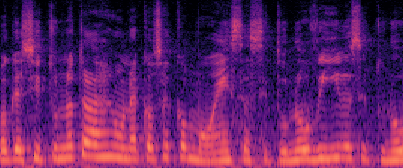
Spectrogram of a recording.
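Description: A woman's fairly high, somewhat breathy voice with a dark, mellow tone, ordinary pitch variation and a very fast pace. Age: 40s. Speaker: journalist. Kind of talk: casual chat.

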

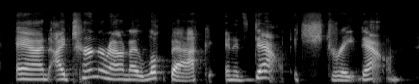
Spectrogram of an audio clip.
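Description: Energetic and lively in intonation, a woman with a fairly high, bright, sharp voice speaks at a moderate pace, the sound dry and close with no echo and the background quiet. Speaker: network marketing entrepreneur and podcast host. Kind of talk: motivational solo podcast talk.

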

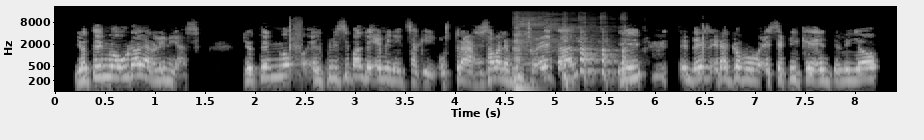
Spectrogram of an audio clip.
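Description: A man's high-pitched voice at a very fast pace, with ordinary pitch variation and a dry, close sound with no echo, over music in the background. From Spain (Valencia). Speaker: entrepreneur. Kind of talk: interview.

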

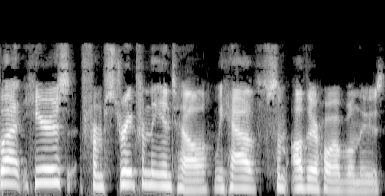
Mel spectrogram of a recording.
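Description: A man with an unremarkable speaking voice, fairly high-pitched and at a fairly quick pace. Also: quiet background. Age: 20s. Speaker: podcast host. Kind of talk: casual chat.

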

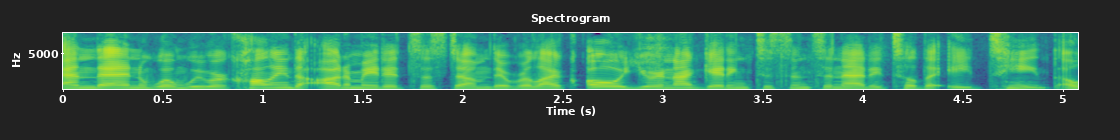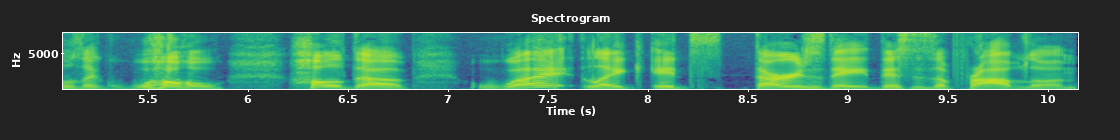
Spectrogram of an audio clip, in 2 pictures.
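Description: The recording is very clean, with a silent background. A woman with a normal speaking voice and medium pitch talks at a moderate pace. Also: ordinary pitch variation. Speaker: radio show producer. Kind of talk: casual chat.

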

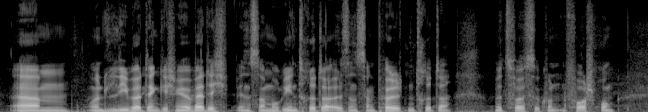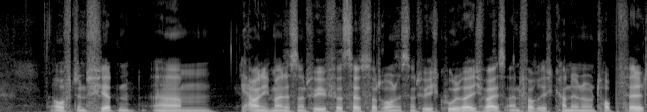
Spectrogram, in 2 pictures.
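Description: A man talks with a very deep, low pitch at a fairly quick pace. His intonation is monotone and flat. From Germany, Weinheim (Baden-Württemberg, Odenwald edge). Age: 20s. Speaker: professional triathlete. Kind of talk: interview. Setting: training camp on Lanzarote.

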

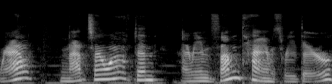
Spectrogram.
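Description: A squeaky, put-on character voice, fairly high in pitch, swings very widely at a moderate pace over music in the background.

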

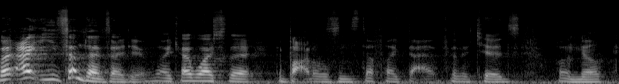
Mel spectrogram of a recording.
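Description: Somewhat breathy, the voice moves at a moderate pace with lively intonation and big swings in loudness. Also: man, medium pitch for a man. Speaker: podcast co-host. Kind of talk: casual chat between couple, podcast.

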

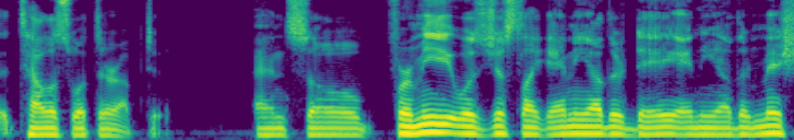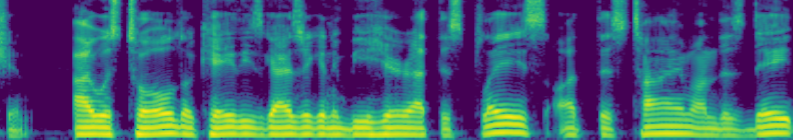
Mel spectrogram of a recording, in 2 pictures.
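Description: Over a silent background in a very clean, dry, close recording with no echo, a man with an unremarkable speaking voice talks at a moderate pace, his pitch fairly low and his intonation fairly even. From Canada, Indian background. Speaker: former counter-terrorism undercover operative. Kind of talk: casual interview.

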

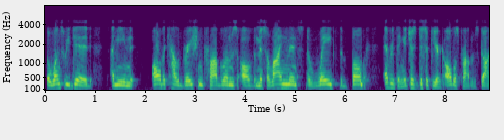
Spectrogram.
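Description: Using an unremarkable speaking voice, a man speaks at medium pitch and a moderate pace with ordinary pitch variation. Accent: Canadian. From Canada. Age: young. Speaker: inventor and startup founder. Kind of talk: interview.

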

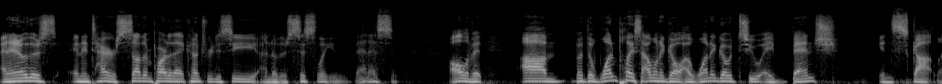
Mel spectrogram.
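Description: On a very clean recording with a silent background, a man talks fairly quickly in a normal speaking voice, medium in pitch with ordinary pitch variation. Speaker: radio host. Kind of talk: casual sports talk.

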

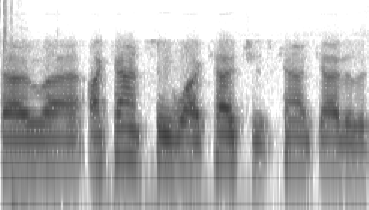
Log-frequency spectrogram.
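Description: At a moderate pace, a man with fairly high pitch speaks in a monotone, flat intonation. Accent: Australian. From Australia. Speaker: rugby commentator. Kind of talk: casual chat.

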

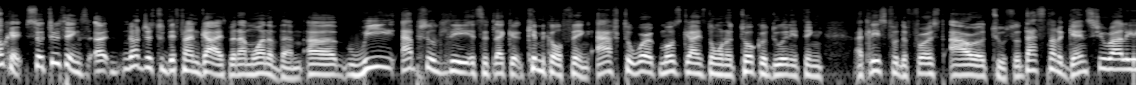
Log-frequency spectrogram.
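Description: On a very clean recording with a silent background and a dry, close sound with no echo, a man speaks at medium pitch and a fairly quick pace with lively intonation. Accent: strong French. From Paris, France. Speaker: radio relationship advice host.

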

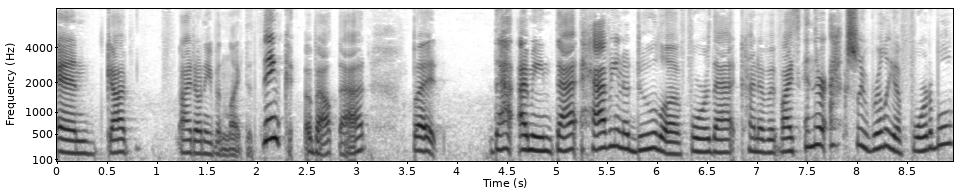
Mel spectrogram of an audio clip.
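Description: In a normal speaking voice, a woman with a fairly high pitch speaks at a moderate pace, recorded with a dry, close sound and no echo. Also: ordinary pitch variation. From Arizona. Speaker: podcast host. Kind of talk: casual chat. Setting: live stream.

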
